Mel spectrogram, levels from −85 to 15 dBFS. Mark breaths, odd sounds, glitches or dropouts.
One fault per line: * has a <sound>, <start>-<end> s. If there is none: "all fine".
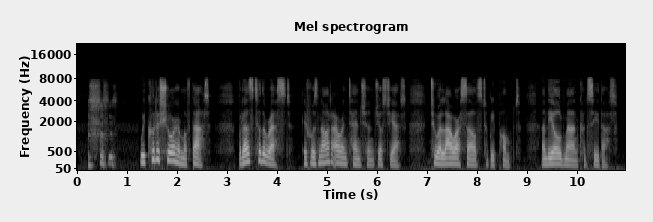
* has a laugh, 0.2-0.8 s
